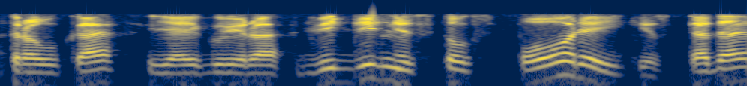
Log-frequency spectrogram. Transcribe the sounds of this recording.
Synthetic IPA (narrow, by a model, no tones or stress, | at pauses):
t̪ɾɐʊkɐ | jɛɪɡʊiːɾɐʋʲɪd̪ʲɪnʲɪst̪oːkspoːɾʲɛɪkʲɪst̪ɐd̪ɐ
